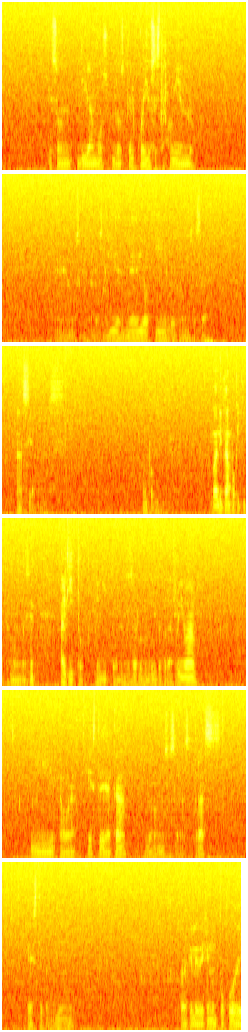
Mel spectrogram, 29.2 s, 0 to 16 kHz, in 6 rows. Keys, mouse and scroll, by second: 1.7 click, 2.7 click, 3.1 Escape, 3.4 scroll down 1, 3.7 middle click, 5.8 click, 6.2 scroll down 1, 6.5 middle click, 7.6-9.4 drag, 9.4-10.0 scroll down 1, 10.7-11.0 scroll down 2, 11.4-11.7 scroll up 2, 12.1 scroll up 2, 14.2-15.2 middle drag, 15.4-16.5 middle drag, 17.0 click, 19.0-20.0 middle drag, 20.0 scroll up 2, 20.9 right click, 21.9-24.1 drag, 24.5 right click, 25.3 click, 26.3-27.3 middle drag, 27.7 middle click, 28.7 right click.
